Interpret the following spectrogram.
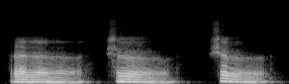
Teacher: अंतस्थ के अंदर ही प्रकंपित व्यंजन या वर्ण मुख को प्रकंपित करते हुए र निकाल रहे हैं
